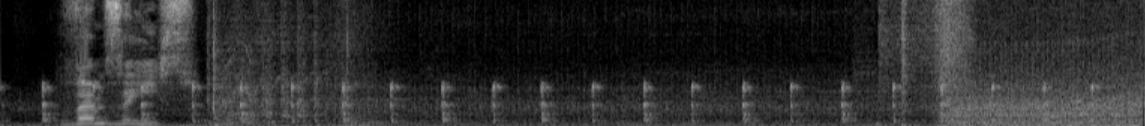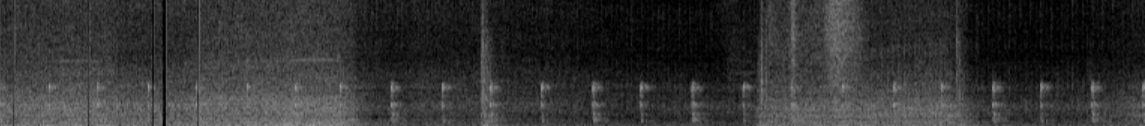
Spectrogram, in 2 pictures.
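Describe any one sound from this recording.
A truck engine rumbles steadily at low speed.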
